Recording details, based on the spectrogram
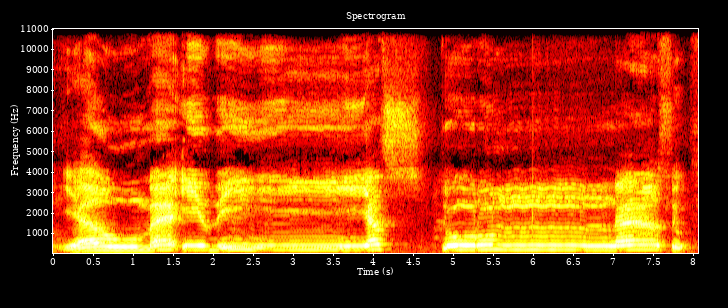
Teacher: Yasduru, ru itu dibaca tafkhim, kemudian di depannya ru itu ada al ta'rif ya, alnya tidak terbaca, langsung masuk ke tasjidnya nun, maka namanya bacaan idgham syamsiyah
